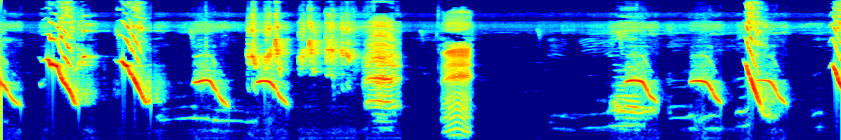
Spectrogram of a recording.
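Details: Common hill myna giving shrill morning calls, used as a lure to get captive mynas calling. Loud whistles sweep sharply downward, repeated roughly every half second, broken by a few harsh squawks and a brief pause.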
